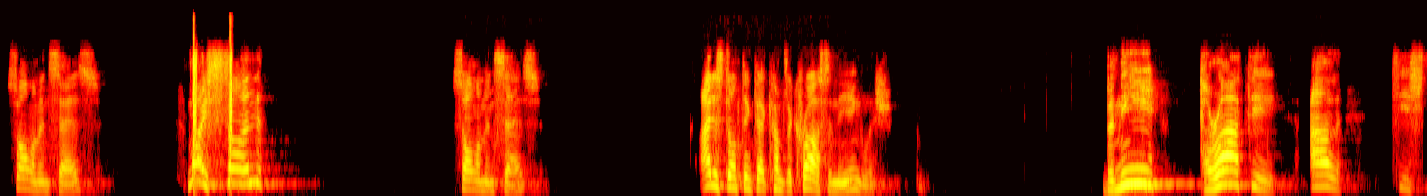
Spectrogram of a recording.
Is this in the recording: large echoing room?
yes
